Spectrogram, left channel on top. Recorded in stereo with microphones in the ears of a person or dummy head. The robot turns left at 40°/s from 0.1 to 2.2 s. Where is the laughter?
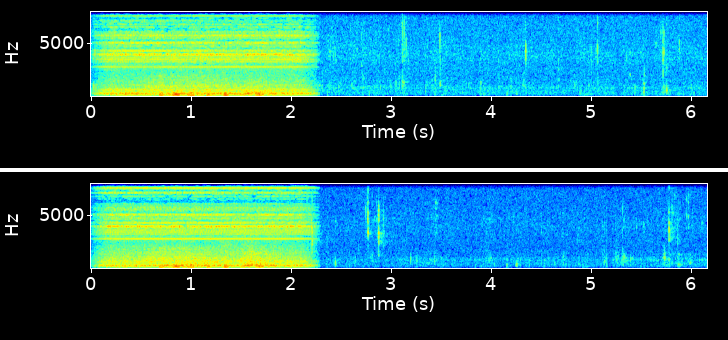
30° right; by 1.8 s 75° right.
